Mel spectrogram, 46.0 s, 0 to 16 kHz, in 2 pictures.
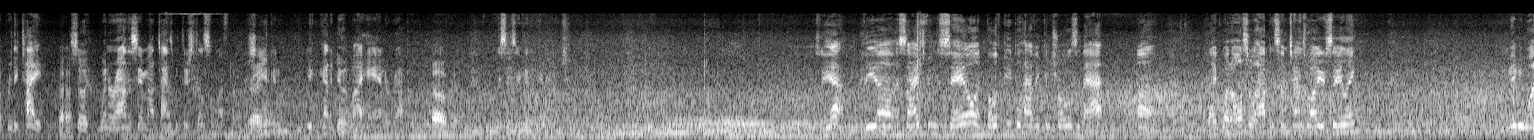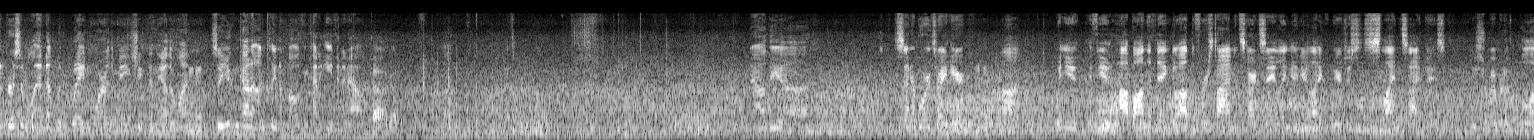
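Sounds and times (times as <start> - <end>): traffic-like hiss: 0.0 - 9.9, 12.3 - 46.0.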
